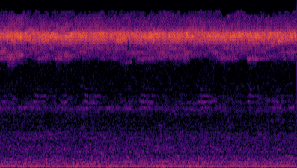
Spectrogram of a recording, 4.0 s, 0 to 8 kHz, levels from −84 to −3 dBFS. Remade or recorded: remade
